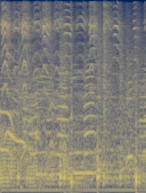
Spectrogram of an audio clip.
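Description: Chatter of children and adults, mixed with short, high squeaky chirps that repeat quickly throughout.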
